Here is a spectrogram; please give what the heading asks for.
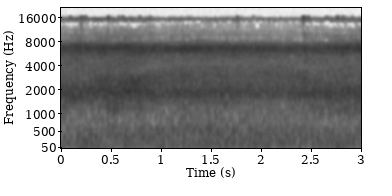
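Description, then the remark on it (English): Steady rainfall hisses evenly across the whole stretch, a dense wash of water noise with a faint tap or two and no voices, constant and unbroken at night, heard outdoors in a quiet, peaceful setting. “You listen to the beautiful sounds of the water right now.”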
